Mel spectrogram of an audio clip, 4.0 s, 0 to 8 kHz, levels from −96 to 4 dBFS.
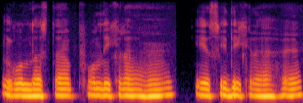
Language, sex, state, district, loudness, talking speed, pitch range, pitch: Hindi, male, Bihar, Patna, -15 LUFS, 135 wpm, 140-150 Hz, 145 Hz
